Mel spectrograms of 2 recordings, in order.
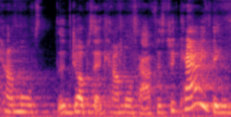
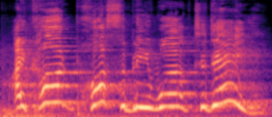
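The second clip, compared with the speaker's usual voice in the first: whiny camel; 10 semitones higher, 6 dB louder than usual. Acted.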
